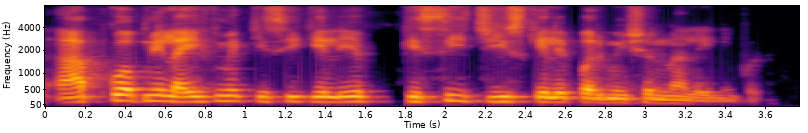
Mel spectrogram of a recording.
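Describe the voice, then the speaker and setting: Higher-voiced man giving a motivational talk. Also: lively intonation, fairly quick. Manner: rhetorical questions with a constant "है ना?" tag; chatty, joking, laughs at his own points. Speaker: motivational speaker at a business meeting. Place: business meeting with an audience.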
